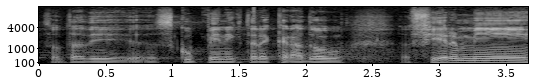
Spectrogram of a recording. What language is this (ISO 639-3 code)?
ces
